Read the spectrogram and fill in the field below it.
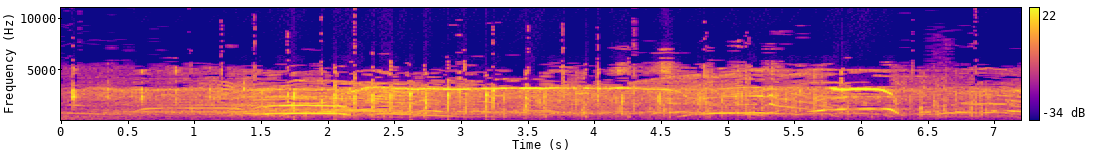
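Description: A crowd applauds steadily for several seconds, dense clapping mixed with whoops and rising, sliding whistles and cheers, staying loud throughout.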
